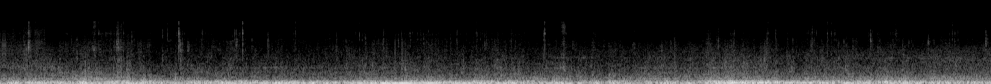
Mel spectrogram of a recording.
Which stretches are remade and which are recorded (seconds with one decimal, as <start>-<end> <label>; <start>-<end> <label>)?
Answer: 0.0-5.5 recorded; 5.5-6.2 remade; 6.2-8.5 recorded; 8.5-9.0 remade; 9.0-9.9 recorded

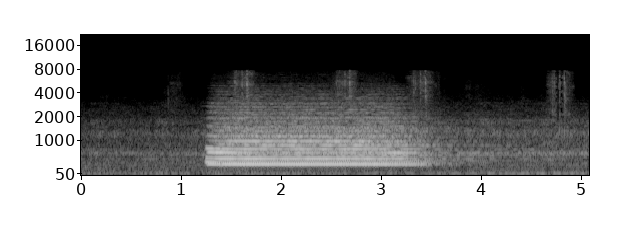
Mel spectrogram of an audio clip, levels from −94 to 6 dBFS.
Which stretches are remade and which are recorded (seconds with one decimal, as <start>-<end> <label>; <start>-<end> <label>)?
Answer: 0.0-5.1 recorded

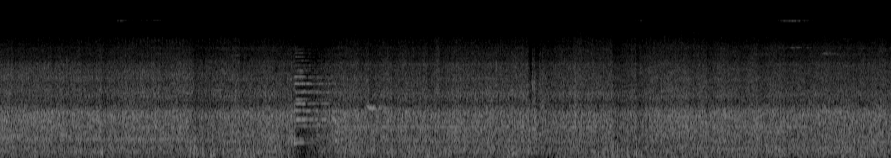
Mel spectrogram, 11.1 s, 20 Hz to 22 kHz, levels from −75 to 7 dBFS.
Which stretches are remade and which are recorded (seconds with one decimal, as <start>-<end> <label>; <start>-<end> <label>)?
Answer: 0.0-2.1 recorded; 2.1-3.8 remade; 3.8-4.8 recorded; 4.8-6.6 remade; 6.6-7.8 recorded; 7.8-8.6 remade; 8.6-11.1 recorded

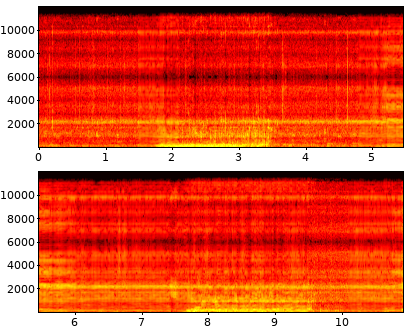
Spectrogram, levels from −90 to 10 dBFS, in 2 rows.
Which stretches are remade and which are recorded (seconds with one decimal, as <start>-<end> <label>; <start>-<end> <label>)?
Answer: 0.0-1.5 recorded; 1.5-2.1 remade; 2.1-4.8 recorded; 4.8-9.5 remade; 9.5-10.1 recorded; 10.1-10.9 remade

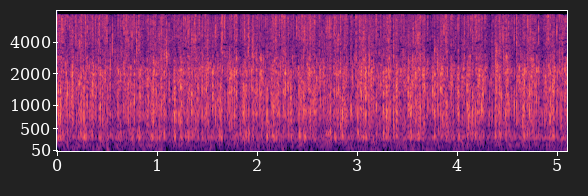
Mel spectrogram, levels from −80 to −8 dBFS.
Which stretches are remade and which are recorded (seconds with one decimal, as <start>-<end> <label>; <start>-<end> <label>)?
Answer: 0.0-0.6 remade; 0.6-2.7 recorded; 2.7-3.2 remade; 3.2-5.1 recorded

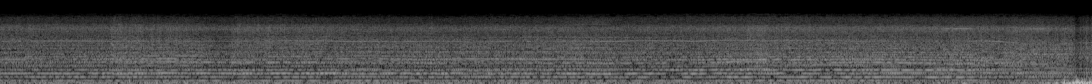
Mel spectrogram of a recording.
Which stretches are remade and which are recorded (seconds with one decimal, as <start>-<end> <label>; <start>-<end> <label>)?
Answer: 0.0-7.6 recorded; 7.6-8.3 remade; 8.3-10.9 recorded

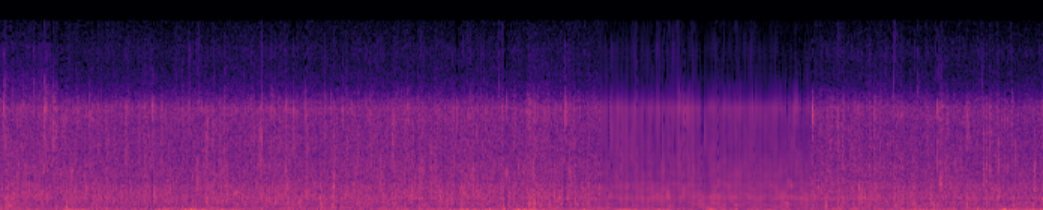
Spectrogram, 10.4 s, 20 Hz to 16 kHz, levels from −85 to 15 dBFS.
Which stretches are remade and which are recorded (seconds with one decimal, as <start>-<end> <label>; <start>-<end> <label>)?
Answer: 0.0-6.0 recorded; 6.0-8.1 remade; 8.1-10.4 recorded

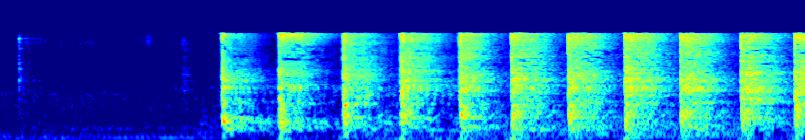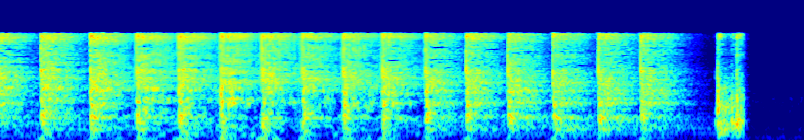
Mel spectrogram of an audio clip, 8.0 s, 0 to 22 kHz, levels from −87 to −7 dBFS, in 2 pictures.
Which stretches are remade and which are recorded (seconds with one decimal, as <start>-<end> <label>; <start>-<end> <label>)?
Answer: 0.0-0.7 recorded; 0.7-2.4 remade; 2.4-4.6 recorded; 4.6-6.2 remade; 6.2-8.0 recorded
